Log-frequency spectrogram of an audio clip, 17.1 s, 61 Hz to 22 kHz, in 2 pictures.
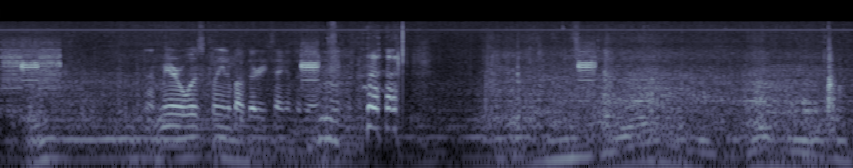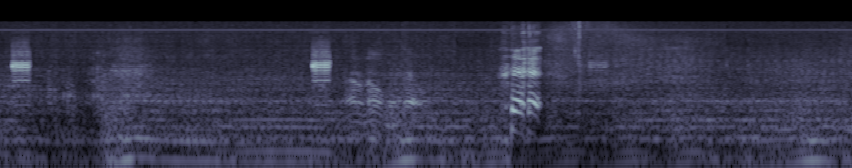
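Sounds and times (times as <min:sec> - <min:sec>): truck engine revving: 0:00.0 - 0:17.0.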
